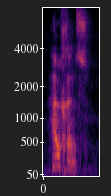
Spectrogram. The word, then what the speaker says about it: Huygens: Huygens. I've probably said that wrong now. – Christian Huygens. So there you have it. Another Dutch name explained.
